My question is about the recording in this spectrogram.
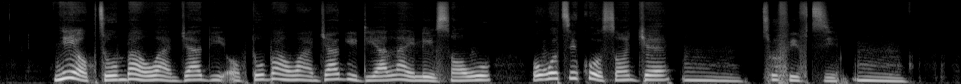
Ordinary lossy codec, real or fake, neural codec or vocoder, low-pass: none; fake; autoencoder, 48 kHz, 32 numbers a frame, DAC-VAE, trained on Japanese speech; none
